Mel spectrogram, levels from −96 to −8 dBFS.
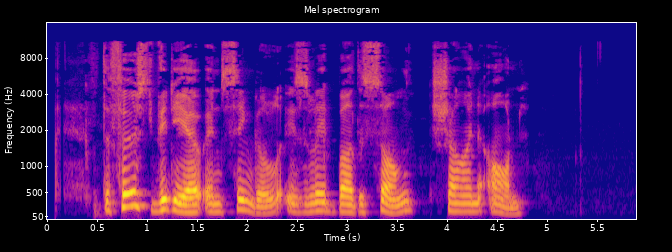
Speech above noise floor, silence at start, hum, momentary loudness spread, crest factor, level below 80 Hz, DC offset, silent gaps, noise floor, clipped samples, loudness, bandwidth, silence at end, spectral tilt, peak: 53 dB; 0.55 s; none; 13 LU; 18 dB; -76 dBFS; under 0.1%; none; -74 dBFS; under 0.1%; -22 LUFS; 11.5 kHz; 1.15 s; -5.5 dB/octave; -4 dBFS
